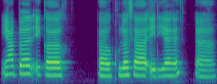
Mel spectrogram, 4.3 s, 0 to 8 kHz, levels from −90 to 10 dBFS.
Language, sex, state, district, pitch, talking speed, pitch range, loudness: Hindi, female, Maharashtra, Gondia, 220 Hz, 125 wpm, 200-245 Hz, -14 LUFS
